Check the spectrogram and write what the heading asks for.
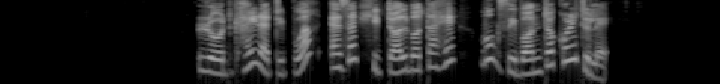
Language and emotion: Assamese, happy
